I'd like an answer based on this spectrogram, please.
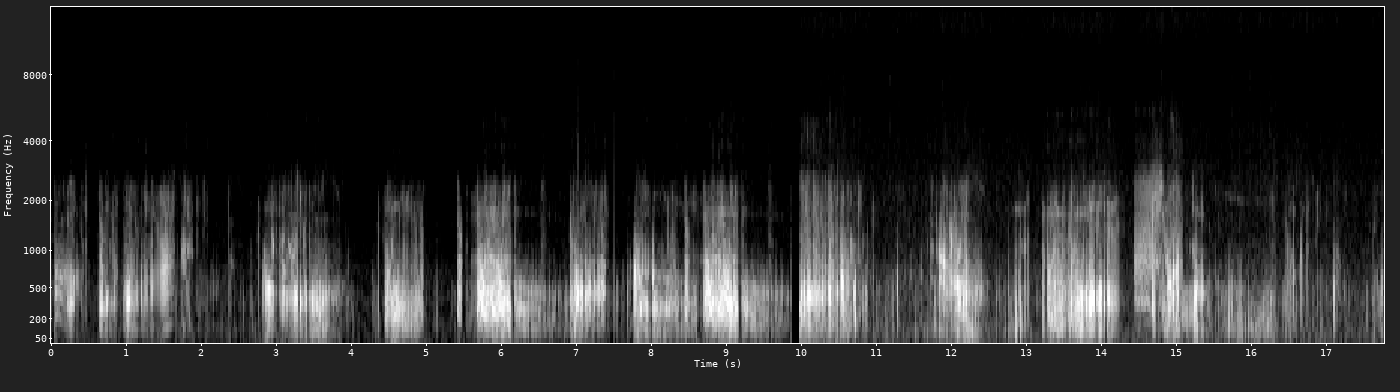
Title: Rumbly Tummy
